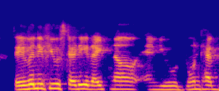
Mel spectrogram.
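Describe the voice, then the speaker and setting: A man with an Indian accent, high-pitched and fairly quick, in a monotone, flat intonation. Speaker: tax instructor. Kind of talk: live webinar Q&A. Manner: soft-spoken.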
